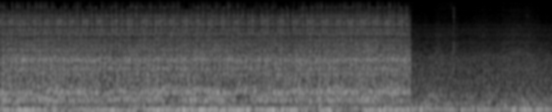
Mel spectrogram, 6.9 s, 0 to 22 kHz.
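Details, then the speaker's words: 2015 Audi Q7 V6 TFSI idling with a check engine light: an uneven stumbling beat, constantly misfiring on cylinder 5 even after a reset. A coil swap didn't fix it; the owner plans to replace the left-bank variable valve solenoid. "So you see this is gone through the reset process, and so you're still just constantly misfiring on cylinder 5."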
